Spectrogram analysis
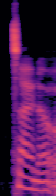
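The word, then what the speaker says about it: Cyno: Sino, okay, that's how you say it.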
